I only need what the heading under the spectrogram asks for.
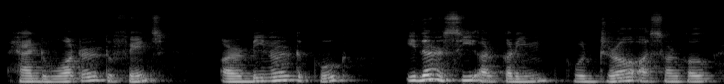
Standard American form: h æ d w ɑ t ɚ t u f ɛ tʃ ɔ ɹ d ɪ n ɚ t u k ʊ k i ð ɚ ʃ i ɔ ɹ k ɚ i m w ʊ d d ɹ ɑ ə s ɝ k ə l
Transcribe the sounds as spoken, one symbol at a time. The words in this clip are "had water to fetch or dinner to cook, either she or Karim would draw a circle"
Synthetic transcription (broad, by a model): h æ d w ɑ t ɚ t u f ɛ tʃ ɔ ɹ d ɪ n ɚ t u k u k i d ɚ s i ɔ ɹ k ɚ i m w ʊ d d ɹ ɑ ə s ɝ k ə l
